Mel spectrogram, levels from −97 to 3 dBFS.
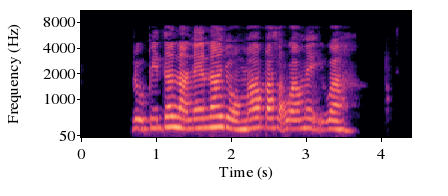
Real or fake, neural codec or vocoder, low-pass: fake; codec, 16 kHz, 4 kbps, FreqCodec, larger model; 7.2 kHz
